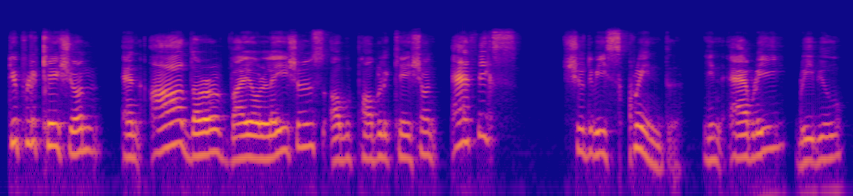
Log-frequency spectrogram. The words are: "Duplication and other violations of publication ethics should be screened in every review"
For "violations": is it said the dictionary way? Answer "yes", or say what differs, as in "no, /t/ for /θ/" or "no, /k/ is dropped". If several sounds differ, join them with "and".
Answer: no, /s/ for /z/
